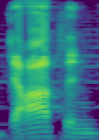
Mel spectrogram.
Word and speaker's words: Dothan: good tornado warning to issue if you're in dothan georgia i wouldn't worry about this particular tornado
